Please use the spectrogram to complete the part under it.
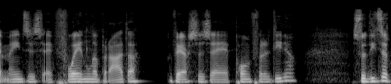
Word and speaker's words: Fuenlabrada: I've been putting an N in where there wasn't an N. So Fuenlabrada have won.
